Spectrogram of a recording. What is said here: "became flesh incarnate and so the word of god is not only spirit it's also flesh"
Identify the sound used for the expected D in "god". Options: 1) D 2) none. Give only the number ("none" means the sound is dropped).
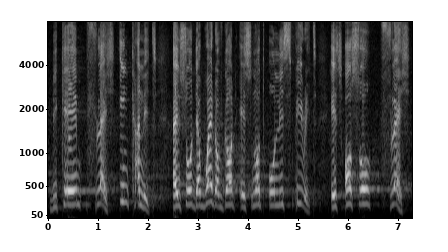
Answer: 1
